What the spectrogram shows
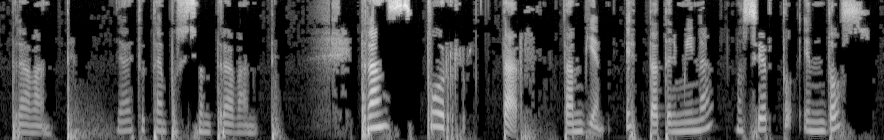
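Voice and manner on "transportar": Transportar very slow, in three beats; syllable by syllable. Shown as a demonstration. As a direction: stretch Transportar out with pauses between syllables. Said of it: "son tres sílabas".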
